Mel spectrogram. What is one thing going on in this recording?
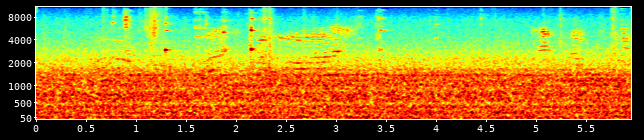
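Cutlery clinks against a plate.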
